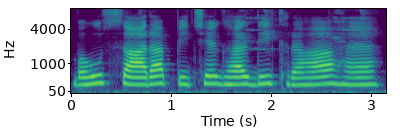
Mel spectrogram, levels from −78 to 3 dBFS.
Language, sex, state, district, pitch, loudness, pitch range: Hindi, female, Jharkhand, Ranchi, 225 Hz, -16 LUFS, 215-235 Hz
